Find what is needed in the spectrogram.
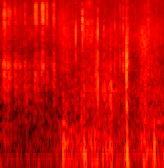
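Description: Felt-tip marker writing on paper: faint, short scratchy strokes.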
